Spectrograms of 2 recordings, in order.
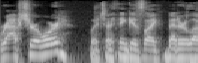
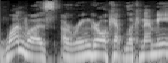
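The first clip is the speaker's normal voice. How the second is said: ordinary talk, nothing marked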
